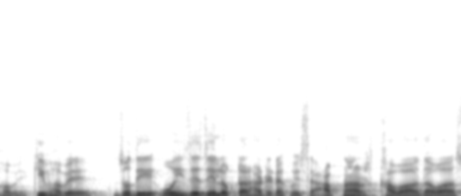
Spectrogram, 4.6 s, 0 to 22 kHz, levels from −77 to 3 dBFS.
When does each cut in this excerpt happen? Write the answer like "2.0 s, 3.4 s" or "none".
1.0 s

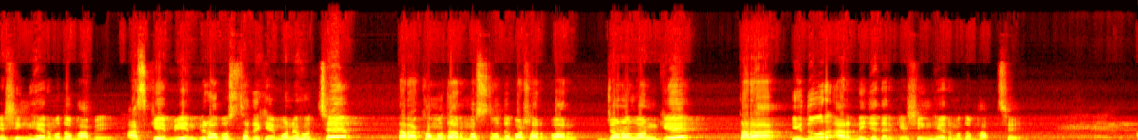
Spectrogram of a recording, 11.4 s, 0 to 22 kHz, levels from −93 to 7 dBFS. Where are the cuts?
1.1 s

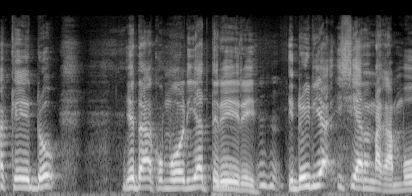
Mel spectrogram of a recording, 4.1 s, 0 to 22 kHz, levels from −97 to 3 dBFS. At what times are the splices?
2.7 s

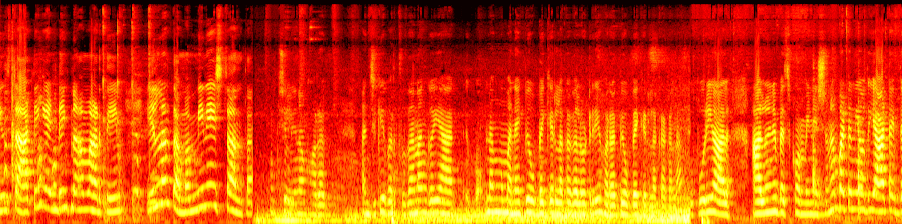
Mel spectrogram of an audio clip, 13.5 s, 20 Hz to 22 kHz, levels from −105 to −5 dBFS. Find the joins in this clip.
3.8 s, 10.4 s

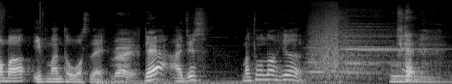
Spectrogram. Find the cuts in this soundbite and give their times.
1.4 s

